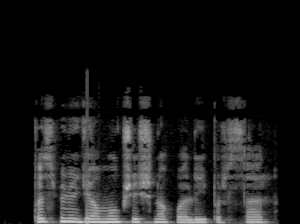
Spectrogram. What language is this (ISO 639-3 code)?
pus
